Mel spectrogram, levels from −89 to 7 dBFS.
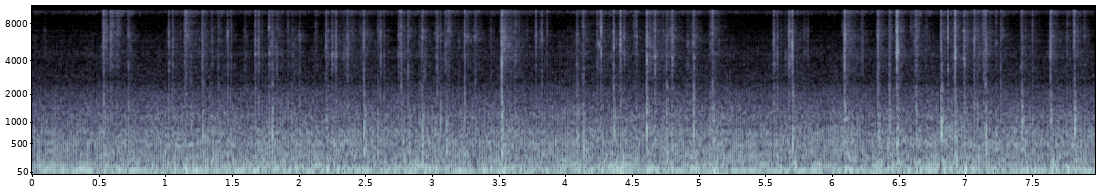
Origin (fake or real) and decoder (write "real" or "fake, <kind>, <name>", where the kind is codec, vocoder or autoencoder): fake, vocoder, WaveNeXt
